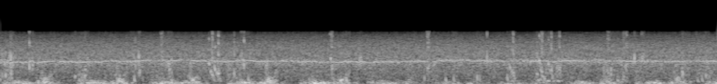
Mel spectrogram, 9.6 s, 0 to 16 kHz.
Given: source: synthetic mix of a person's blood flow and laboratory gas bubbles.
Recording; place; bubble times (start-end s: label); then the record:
Doppler ultrasound of blood flow; precordium
0.00-0.22 s: bubbles
0.37-0.46 s: bubbles
0.95-1.19 s: bubbles
1.35-1.43 s: bubbles
1.73-1.94 s: bubbles
2.09-2.34 s: bubbles
2.76-2.98 s: bubbles
3.09-3.36 s: bubbles
4.38-4.49 s: bubbles
4.56-4.67 s: bubbles
4.76-4.84 s: bubbles
5.63-5.83 s: bubbles
5.91-6.09 s: bubbles
6.33-6.43 s: bubbles
6.46-6.53 s: bubbles
6.73-6.93 s: bubbles
7.12-7.52 s: bubbles
8.03-8.39 s: bubbles
8.43-8.50 s: bubbles
8.54-8.60 s: bubbles
9.06-9.20 s: bubbles
9.27-9.46 s: bubbles
From the record:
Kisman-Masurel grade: 242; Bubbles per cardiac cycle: several, 3 to 8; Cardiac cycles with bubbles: 100%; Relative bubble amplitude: moderate (0.250 to 0.450); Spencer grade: 3 (all of the cardiac periods contain showers or single bubble signals, but not dominating or overriding the cardiac motion signals); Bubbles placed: only in the low amplitude regions of the cardiac cycle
